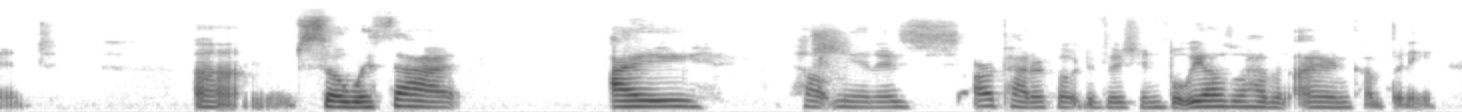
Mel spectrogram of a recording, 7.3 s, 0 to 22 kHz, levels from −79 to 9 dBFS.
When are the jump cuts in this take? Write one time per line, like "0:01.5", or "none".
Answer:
none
